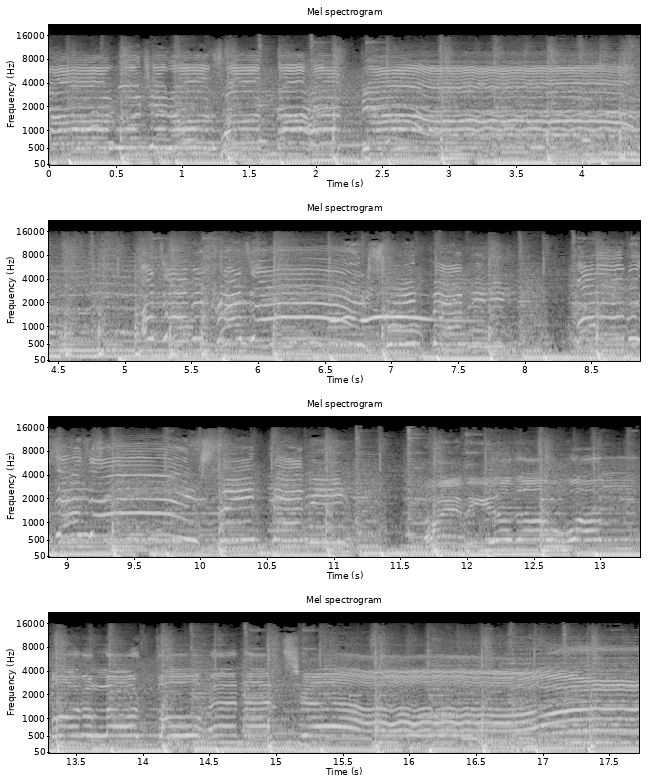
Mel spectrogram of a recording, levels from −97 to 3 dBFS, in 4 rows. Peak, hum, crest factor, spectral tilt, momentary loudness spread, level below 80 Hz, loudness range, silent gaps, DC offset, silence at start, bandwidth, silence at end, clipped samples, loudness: 0 dBFS; none; 12 dB; -4 dB/octave; 2 LU; -24 dBFS; 2 LU; none; under 0.1%; 0 s; 16.5 kHz; 0 s; under 0.1%; -13 LUFS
